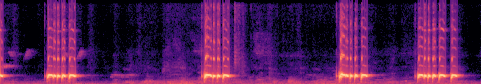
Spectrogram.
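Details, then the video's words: Local zebra dove song used to challenge a rival into answering: four separate stuttered cooing phrases, each a quick burst of rolled notes ending in a drawn-out coo, spaced a few seconds apart in quiet. "perkutut lokal gacor MEMANGGIL LAWAN ini ampuh MEMBUAT agar burung perkutut gacor NYAUT SEKETIKA"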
